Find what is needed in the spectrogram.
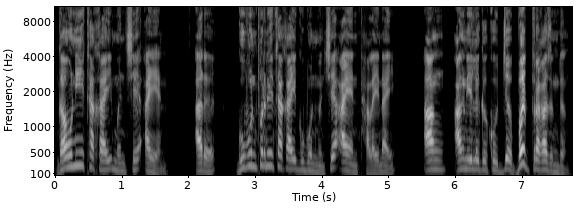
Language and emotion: Bodo, angry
